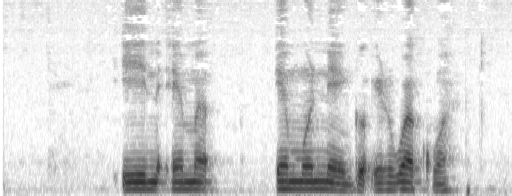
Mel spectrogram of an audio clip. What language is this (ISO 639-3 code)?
luo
